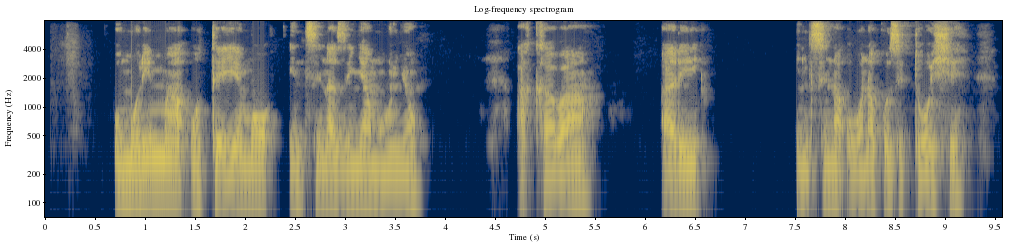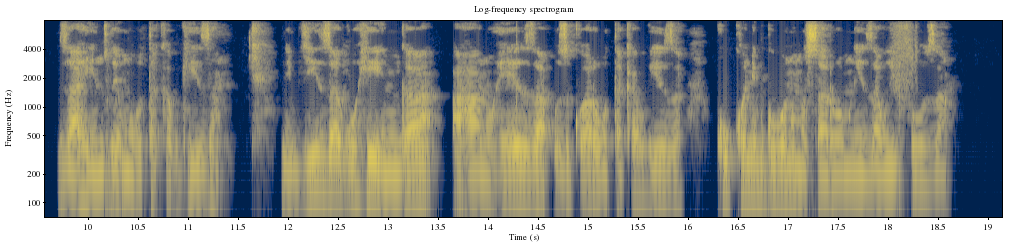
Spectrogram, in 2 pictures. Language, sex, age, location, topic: Kinyarwanda, female, 18-24, Kigali, agriculture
